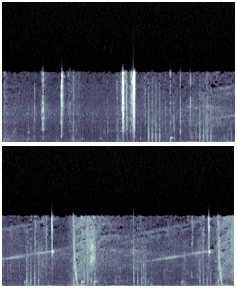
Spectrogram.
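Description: Footsteps clatter on wooden planks in a video game.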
